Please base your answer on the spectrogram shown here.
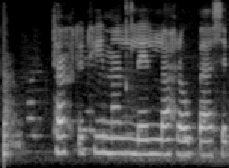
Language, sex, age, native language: Icelandic, female, 8, Icelandic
